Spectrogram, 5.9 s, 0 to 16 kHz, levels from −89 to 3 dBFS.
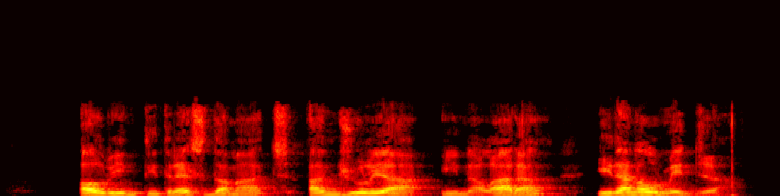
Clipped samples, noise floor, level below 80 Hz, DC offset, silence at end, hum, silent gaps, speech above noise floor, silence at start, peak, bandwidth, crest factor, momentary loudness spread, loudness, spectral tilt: under 0.1%; -81 dBFS; -66 dBFS; under 0.1%; 0.45 s; none; none; 53 dB; 0.6 s; -10 dBFS; 8 kHz; 20 dB; 16 LU; -28 LUFS; -6 dB/octave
